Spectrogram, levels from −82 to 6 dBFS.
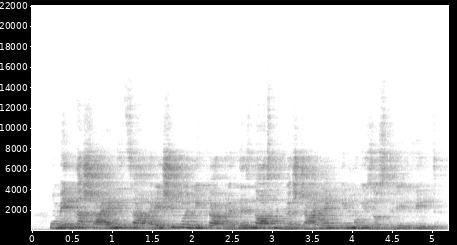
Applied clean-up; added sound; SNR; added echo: none; none; none; reverberation time 0.7 s.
